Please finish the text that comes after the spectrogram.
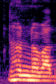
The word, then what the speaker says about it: ধন্যবাদ: এই যে মধ্যে জফালা আর শেষে যদি জফালা থাকে তাহলে জফালার উচ্চারণ হবে না, তবে জফালা শব্দটা যার সঙ্গে যুক্ত আছে জফালা, সেই শব্দটা 2বার উচ্চারণ হবে।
